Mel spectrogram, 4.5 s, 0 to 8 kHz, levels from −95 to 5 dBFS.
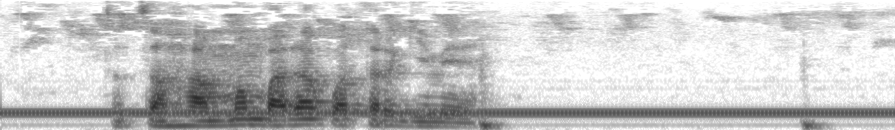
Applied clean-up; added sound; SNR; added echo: none; Telephone; 8 dB; none.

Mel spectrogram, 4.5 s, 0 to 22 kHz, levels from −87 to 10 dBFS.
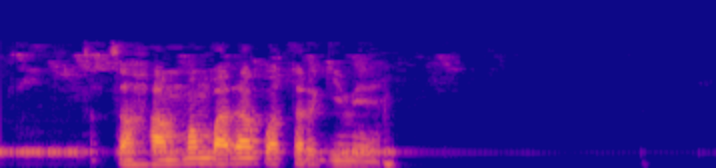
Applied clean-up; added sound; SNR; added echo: neural mask model RNNoise.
